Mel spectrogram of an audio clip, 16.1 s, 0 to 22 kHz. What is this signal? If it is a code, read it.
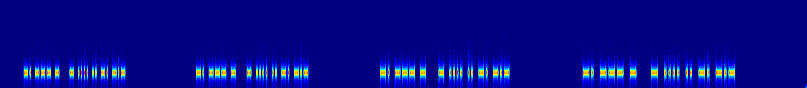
Morse code, heard as a keyed tone, about 36 wpm, 700 Hz. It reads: NOT THINK NOT THINK NOT THINK NOT THINK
